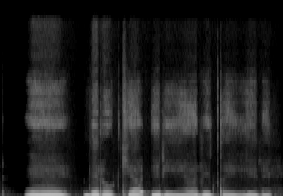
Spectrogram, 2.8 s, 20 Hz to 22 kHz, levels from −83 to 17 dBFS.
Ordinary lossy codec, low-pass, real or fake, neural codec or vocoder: none; 19.8 kHz; fake; codec, 44.1 kHz, 7.8 kbps, DAC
